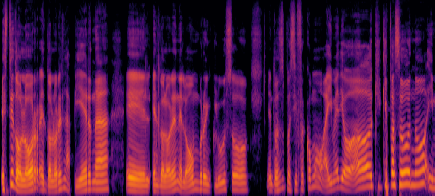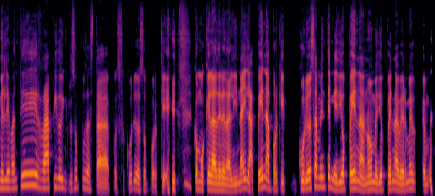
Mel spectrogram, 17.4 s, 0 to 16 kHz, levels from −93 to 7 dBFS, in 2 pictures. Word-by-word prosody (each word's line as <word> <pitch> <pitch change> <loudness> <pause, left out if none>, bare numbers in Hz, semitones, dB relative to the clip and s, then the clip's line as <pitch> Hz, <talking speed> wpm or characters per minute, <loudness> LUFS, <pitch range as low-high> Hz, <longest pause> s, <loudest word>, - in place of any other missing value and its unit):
este 130 - +1
dolor, 105 - +5
el - - -2
dolor 100 +5 0
en 145 +4 -4
la 155 - -7
pierna, 135 +7 0 0.3
el 110 -3 +3
el 115 0 -1
dolor 100 0 0
en 130 +4 -1
el 90 - -3
hombro, 130 +6 -1
incluso. 130 +3 -5 0.3
Entonces, 120 +6 -6
pues, 140 -6 -7
sí 130 - -8
fue 135 +2 -11
como 165 +6 -7
ahí 125 - -3
medio: 160 -1 -3
"Oh, 175 +5 +2
¿qué 195 -2 -15
qué - - -3
pasó?", 225 +2 +4
¿no? 225 +3 -1
Y 180 -2 -5
me 155 -1 -1
levanté 200 +8 0
rápido, 165 +1 0
incluso, 150 -1 -10
pues, 165 -2 -11
hasta, 105 -11 0
pues, 95 -2 -17
fue - - -24
curioso, 140 -2 -7
porque 110 -2 -7 0.5
como 140 -2 -1
que 140 - +3
la 130 - +9
adrenalina 120 +1 +3
y 165 - +1
la - - +2
pena, 175 -2 +2
porque 135 -2 -5 0.2
curiosamente 180 +6 +2
me 140 -6 0
dio 140 +1 +1
pena, 150 -3 +4
¿no? 130 +3 +1
Me 135 -2 -1
dio 135 +1 0
pena 135 0 +2
verme, 135 +5 0
em, 115 0 -4
140 Hz, 190 wpm, -24 LUFS, 120-165 Hz, 0.5 s, la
